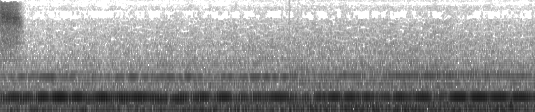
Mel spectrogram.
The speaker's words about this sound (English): High winds blowing through the railings have caused the bridge to produce a sound described as a whistle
